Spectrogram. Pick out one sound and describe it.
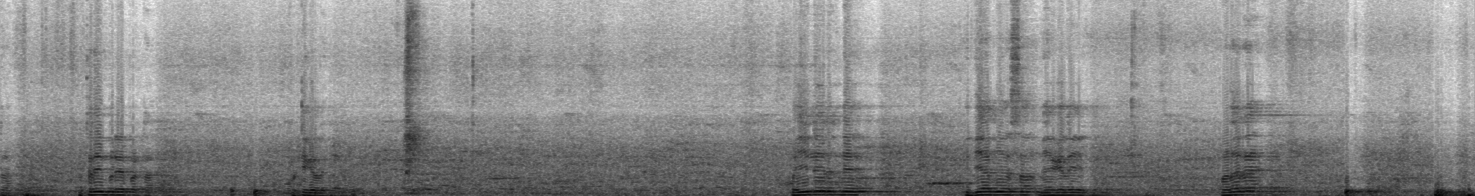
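A man speaks through a microphone and loudspeakers in a room with some echo.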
